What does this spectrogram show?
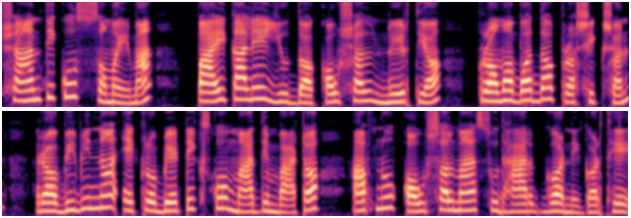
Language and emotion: Nepali, neutral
